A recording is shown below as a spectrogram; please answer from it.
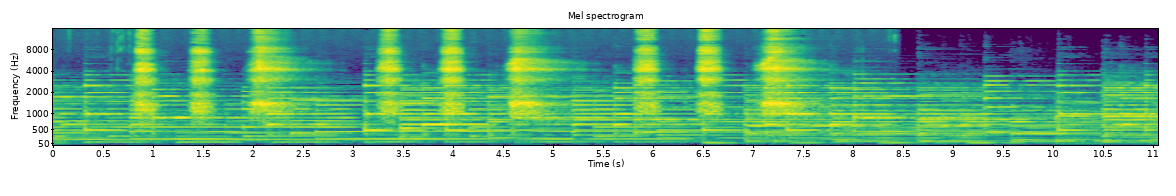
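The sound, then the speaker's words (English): Deep, rhythmic breathing during a confidence breathwork exercise, with many sharp, gasping breaths repeating in a steady pattern over continuous sustained music. “One breath after the other. That's it. Keep going.”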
